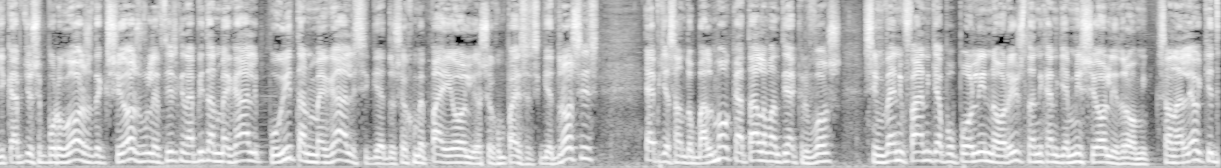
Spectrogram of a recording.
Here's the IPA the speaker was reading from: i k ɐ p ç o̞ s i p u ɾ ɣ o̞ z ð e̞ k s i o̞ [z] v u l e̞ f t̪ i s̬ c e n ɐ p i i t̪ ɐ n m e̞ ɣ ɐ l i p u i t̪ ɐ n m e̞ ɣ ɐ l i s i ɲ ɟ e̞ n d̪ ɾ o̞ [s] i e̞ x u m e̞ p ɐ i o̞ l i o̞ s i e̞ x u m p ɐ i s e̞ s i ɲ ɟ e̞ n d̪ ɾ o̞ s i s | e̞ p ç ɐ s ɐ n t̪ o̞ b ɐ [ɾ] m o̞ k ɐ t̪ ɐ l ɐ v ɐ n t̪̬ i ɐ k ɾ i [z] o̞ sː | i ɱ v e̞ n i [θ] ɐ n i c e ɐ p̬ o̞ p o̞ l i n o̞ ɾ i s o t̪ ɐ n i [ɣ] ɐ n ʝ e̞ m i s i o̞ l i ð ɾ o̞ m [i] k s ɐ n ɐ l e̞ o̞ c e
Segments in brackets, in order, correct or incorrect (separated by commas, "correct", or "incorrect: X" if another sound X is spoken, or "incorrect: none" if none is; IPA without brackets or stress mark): correct, correct, incorrect: l, incorrect: v, incorrect: f, incorrect: x, correct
